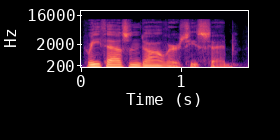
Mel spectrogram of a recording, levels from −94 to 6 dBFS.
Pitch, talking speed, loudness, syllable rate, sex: 105 Hz, 180 wpm, -17 LUFS, 4.8 syllables/s, male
